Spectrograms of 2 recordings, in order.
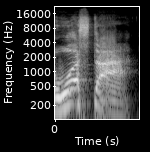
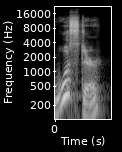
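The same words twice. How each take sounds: First: It is said in a Massachusetts accent. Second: It is said in a general, non-local accent. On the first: "the normal Massachusetts accent ... everything is a frickin' vowel sound" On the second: "what would be Worcester"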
